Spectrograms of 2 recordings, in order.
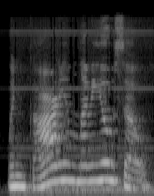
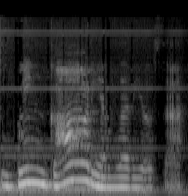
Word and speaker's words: Wingardium Leviosa: "Wingardium Levioso," he shouted, waving his arms wide like a windmill. "You're saying it wrong," Harry heard Hermione snap. "It's Wingardium Leviosa. Make the gar nice and long."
